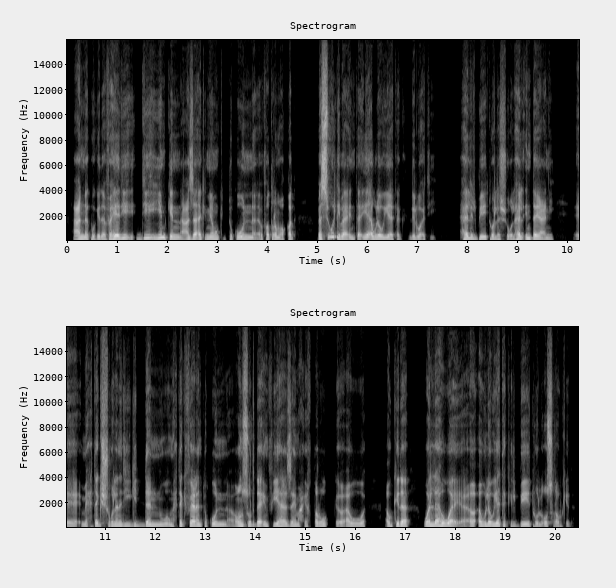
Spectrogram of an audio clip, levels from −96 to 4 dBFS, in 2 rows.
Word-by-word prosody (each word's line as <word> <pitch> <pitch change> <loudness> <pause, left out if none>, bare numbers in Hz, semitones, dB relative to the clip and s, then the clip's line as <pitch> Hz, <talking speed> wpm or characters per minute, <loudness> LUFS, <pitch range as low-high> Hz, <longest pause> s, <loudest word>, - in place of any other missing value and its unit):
عنك 140 -1 +3
وكده، 125 0 -2
فهي 185 - +7
دي 205 +1 -2
دي 205 +6 -2
يمكن 175 - +3
عَزائك 135 +8 +1
إن 145 - -3
هي 150 - +2
ممكن 155 -3 -4
تكون 145 -4 -2
فترة 155 0 -2
مؤقتة. 130 - -4 0.4
بس 180 - +6
قُل 305 0 +2
لي 220 - +3
بقى، 170 -5 +2
أنت 140 0 -6
إيه - - +1
أولويّاتك 130 - +1 0.2
دلوقتي؟ 115 -1 -7 0.5
هل 185 +5 +2
البيت 155 -2 -1
والّا 125 -3 -2
الشغل؟ 110 -1 -4
هل 170 +2 +3
أنت 190 -4 +1
يعني 115 -6 +1 0.4
آآ، 130 -2 -3
محتاج 140 +7 -2
الشُغلانة 155 -2 +1
دي 145 +1 -5
جدًا 140 -2 -1
ومحتاج 125 +7 -4
فعلًا 170 -4 +4
تكون 140 -1 -3
عنصر 150 +3 -1
دائم 150 +3 +2
فيها 150 -2 0
زي 140 +3 -3
ما 140 - -5
هيختاروك 140 +4 -4 0.2
أو 125 -1 -2 0.5
أو 125 - -1
كده 150 0 +3 0.3
والّا 180 +5 +5
هو 185 0 +6
أ 145 - -2
أولويّاتك 155 +3 +1
البيت 140 +2 -3
والأسرة 125 +2 -3
وكده؟ - - -13
145 Hz, 150 wpm, -24 LUFS, 130-165 Hz, 0.5 s, فهي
